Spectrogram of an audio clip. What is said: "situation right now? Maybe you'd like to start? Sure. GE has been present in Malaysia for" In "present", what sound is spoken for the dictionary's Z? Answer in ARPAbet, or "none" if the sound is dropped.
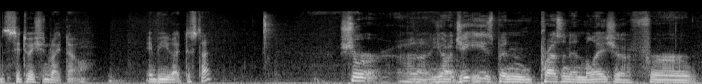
Z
